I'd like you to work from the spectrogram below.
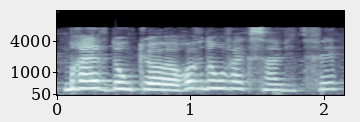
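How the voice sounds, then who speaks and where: A woman's voice: high-pitched, moderate pace, darkish tone. Woman rambling to her viewers on her own channel, lots of uh's, kinda muffled mic sound. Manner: rambling, many fillers, emphatic warnings. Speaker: video channel host. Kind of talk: casual monologue to viewers. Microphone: microphone. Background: computer mail alerts.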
